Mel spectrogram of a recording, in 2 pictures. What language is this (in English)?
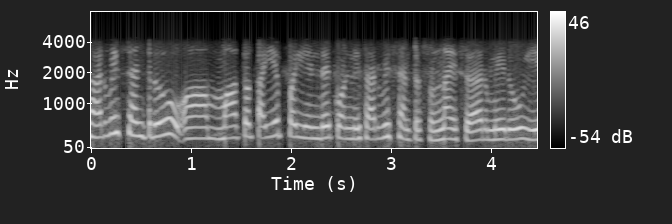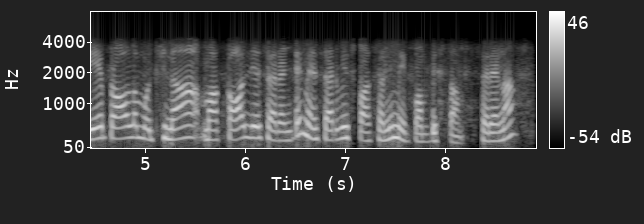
Telugu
